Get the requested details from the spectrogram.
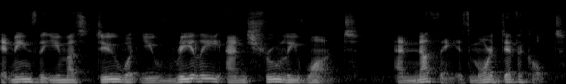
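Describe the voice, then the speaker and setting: Someone uses a rumbling, put-on character voice at a moderate pace. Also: man, fairly low pitch for a man. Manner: grave, solemn.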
